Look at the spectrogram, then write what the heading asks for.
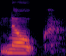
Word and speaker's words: Noach: Noah was really Noach, or Noach, having a K sound at the end of it.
